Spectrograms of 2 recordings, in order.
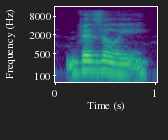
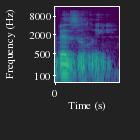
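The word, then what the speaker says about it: Visily: And then Vizily, which is like visibility but silly at the same time. Visally.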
